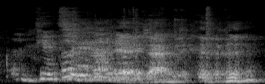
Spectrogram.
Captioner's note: laughter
